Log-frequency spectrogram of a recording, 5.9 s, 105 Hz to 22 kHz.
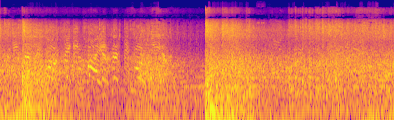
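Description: Battle in the game Company of Heroes 2: dense bursts of machine-gun and rifle fire with a sharp blast near the middle, continuous and fairly loud, with a voice speaking over it.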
